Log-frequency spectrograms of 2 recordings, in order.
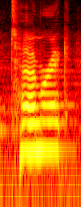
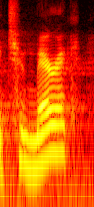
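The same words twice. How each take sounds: First: "turmeric" said TER-mer-ic, the speaker's own way; TER-mer-ic pronunciation. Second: "turmeric" said too-MERR-ic, the alternative way; too-MERR-ic pronunciation. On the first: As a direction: open "turmeric" with "ter", not "too". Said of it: "I say turmeric". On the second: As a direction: open "turmeric" with "too", then a clear "merr". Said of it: "You can also say". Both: Shown as a demonstration.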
